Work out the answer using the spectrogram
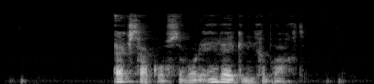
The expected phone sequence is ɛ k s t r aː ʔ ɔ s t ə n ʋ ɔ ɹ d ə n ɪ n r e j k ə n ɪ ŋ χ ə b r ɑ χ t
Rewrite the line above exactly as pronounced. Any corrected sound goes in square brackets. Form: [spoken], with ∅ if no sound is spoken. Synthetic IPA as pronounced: ɛ k s t r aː [k] ɔ s t ə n ʋ ɔ ɹ d ə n ɪ n r e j k ə n ɪ ŋ χ ə b r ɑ χ t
